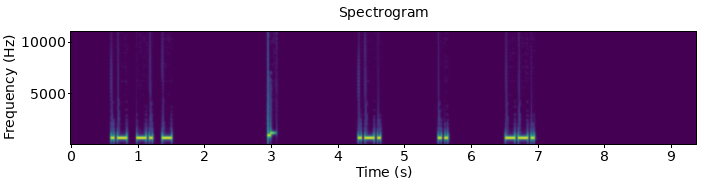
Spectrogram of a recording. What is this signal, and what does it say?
Morse code, heard as a keyed tone, about 25 wpm, spaced as for 13 wpm, 700 Hz. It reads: ANT RIG
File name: Top 20 QSO Elements - 6x Character Spacing - 25wpm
